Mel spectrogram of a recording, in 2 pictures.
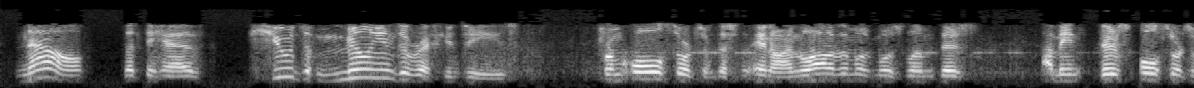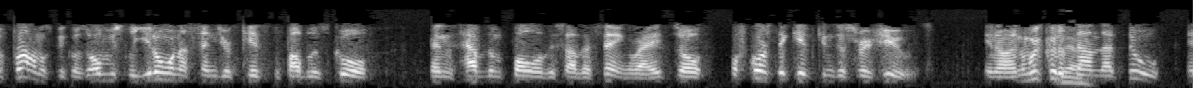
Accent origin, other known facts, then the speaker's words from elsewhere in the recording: Greece; I grew up in Greece in the 80s, 70s and 80s.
